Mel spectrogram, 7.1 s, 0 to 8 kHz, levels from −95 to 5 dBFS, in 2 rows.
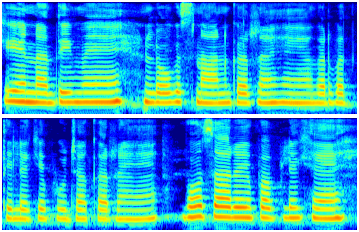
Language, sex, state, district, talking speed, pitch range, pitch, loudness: Hindi, female, Bihar, Vaishali, 160 wpm, 210-230 Hz, 220 Hz, -25 LUFS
